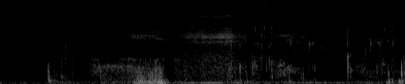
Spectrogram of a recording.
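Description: An English bulldog snores, with a low rattling rumble followed by a breathy, wheezing exhale.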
